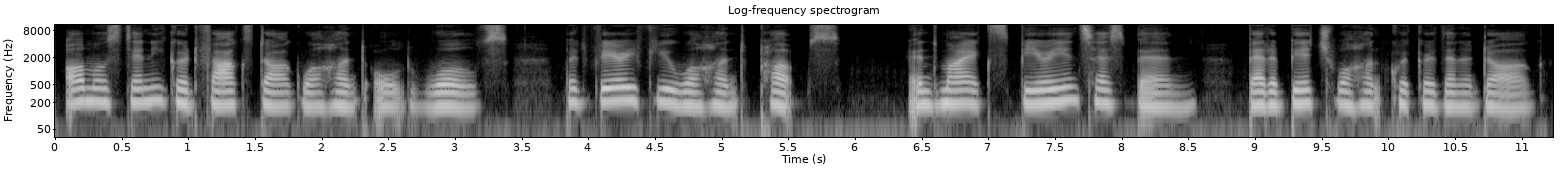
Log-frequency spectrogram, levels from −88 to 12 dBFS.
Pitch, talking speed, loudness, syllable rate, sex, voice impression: 180 Hz, 155 wpm, -19 LUFS, 3.8 syllables/s, female, feminine, adult-like, slightly dark, slightly calm, slightly elegant, slightly kind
